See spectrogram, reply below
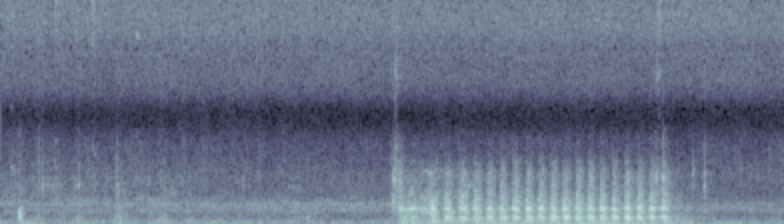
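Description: About two seconds of even, rapid starter cranking that never catches and then stops; engine turns over but won't fire.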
